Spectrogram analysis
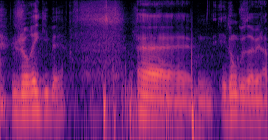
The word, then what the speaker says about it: Joré-Guibert: et Lou Herbin Joré-Guibert, c'est comme ça qu'on prononce, Joré-Guibert.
